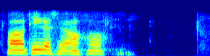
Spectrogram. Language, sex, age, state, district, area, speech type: Assamese, male, 30-45, Assam, Golaghat, rural, conversation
